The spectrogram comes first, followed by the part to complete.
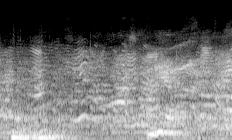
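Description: A man's voice talking through a microphone and PA system in a large hall, over the chatter of a crowd around him.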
